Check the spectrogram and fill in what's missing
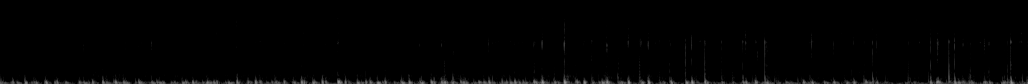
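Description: Fingertips in white gloves tap and pat the surface of a large white polystyrene foam ball held in both hands. The result is a steady run of quick, dull, low thumps with almost no ring, plus faint light clicks on top.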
